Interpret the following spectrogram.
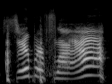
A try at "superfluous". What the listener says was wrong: Superfluous. No, superfluous. Emphasis on the wrong syllable. superfluous.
